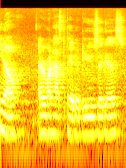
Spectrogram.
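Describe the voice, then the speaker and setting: Male speech carrying audible room echo, plus noticeable background noise. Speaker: vlogger. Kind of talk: personal testimony. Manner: halting, repeats words.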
